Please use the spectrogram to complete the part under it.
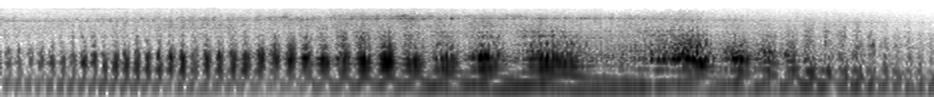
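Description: Propeller aircraft engine droning steadily, a loud, dense harmonic hum that holds level throughout, swelling slightly through the middle and easing a little near the end.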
